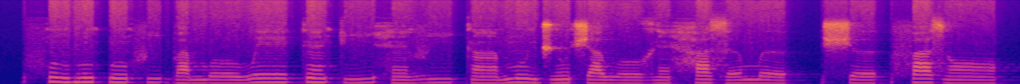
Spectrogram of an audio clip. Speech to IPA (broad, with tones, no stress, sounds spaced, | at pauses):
f ũ˦ ɡ͡b ũ˦ k͡p ũ˧ f i˧ b a˨ m oː˨ w eː˦ k ɛ̃˦ k iː˨˦ h ɛ̃˨ v iː˧ k ã˨ m ũ˦ d͡ʒ ũ˧ ʃ a˧ w oː˨ ɣ ɛ̃˨ h a˦ z ə˨˦ m ə˦˨ | ʃ ə˨ | f a˧ z ɔ̃˨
